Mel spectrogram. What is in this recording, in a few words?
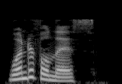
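"wonderfulness", British English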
